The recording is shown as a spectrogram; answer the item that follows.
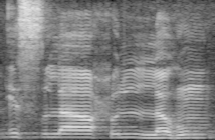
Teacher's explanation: ادغام کریں گے، تنوین کے بعد لام ہے اور بغیر غنہ کے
